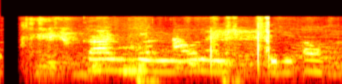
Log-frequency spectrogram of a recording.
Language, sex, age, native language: Icelandic, male, 10, Icelandic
